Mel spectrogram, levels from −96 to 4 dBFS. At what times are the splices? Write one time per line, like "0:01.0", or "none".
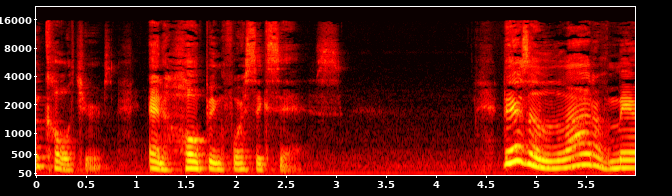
0:00.9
